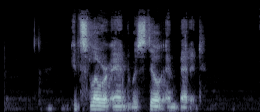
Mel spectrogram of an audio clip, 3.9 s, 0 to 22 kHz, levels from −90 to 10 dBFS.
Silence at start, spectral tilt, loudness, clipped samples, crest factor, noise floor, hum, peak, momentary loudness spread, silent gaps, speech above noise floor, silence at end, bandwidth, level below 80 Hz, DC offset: 1.05 s; -2.5 dB/octave; -19 LUFS; under 0.1%; 24 dB; -75 dBFS; none; 0 dBFS; 13 LU; none; 55 dB; 0.9 s; 15 kHz; -64 dBFS; under 0.1%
